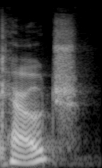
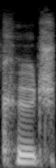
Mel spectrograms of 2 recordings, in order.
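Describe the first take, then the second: First: The vowel rhymes with pouch. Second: The vowel rhymes with pooch. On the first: The speaker calls it wrong. "not Couch" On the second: The speaker calls it right. "why it's Cooch"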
